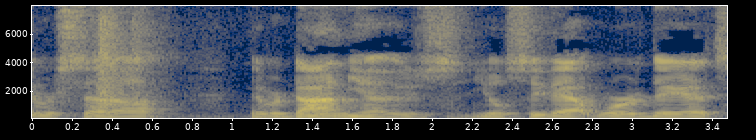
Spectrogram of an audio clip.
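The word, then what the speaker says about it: daimyo: the way they were set up they were dinos you'll see that word that's how you say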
